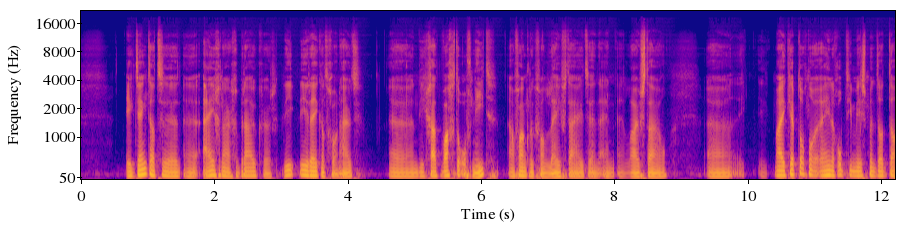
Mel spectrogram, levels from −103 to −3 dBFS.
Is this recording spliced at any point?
yes; 2 cuts; at 1.5 s, 3.0 s

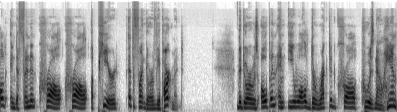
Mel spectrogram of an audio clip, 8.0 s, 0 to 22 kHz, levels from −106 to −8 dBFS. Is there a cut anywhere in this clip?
yes; 1 cut; at 1.3 s

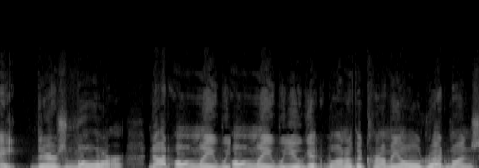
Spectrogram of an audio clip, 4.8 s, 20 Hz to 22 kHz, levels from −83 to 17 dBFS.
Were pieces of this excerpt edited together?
yes; 1 cut; at 2.3 s

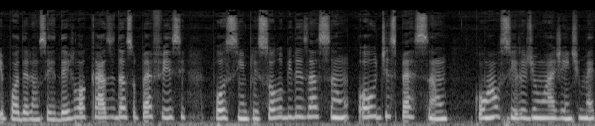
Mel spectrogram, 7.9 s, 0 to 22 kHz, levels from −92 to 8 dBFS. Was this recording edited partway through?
no; 0 cuts

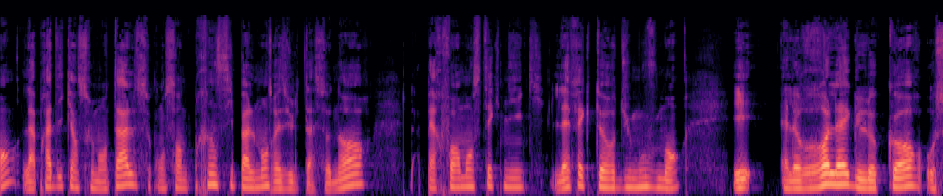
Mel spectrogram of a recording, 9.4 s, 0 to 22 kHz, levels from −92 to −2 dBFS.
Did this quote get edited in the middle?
yes; 2 cuts; at 2.7 s, 7.6 s

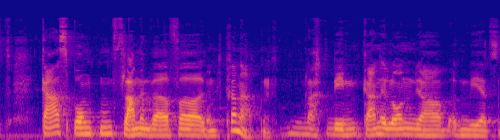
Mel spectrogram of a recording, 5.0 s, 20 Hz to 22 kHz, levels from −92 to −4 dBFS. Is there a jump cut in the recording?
yes; 2 cuts; at 2.1 s, 2.8 s

